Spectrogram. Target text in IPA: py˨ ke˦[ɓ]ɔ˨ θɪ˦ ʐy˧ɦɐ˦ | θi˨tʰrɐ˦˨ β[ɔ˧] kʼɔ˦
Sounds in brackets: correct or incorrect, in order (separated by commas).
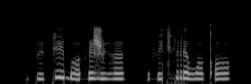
correct, correct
